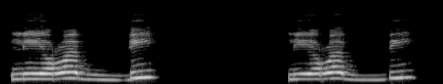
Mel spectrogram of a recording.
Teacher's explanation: the ra is going to join to the ba, but you're going to put pressure on the ba. Why? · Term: mushaddad ba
